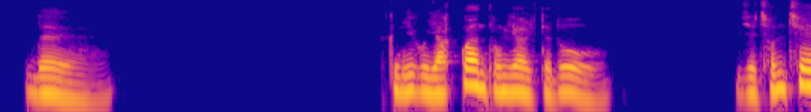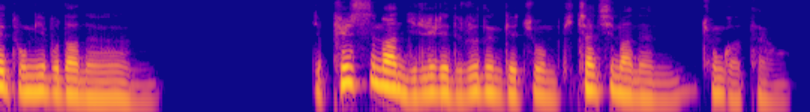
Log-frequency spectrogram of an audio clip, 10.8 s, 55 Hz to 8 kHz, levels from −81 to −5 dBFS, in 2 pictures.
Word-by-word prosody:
네. 110 Hz, -7 st, -2 dB, 1.8 s
그리고 140 Hz, -1 st, 0 dB
약관 135 Hz, +7 st, +6 dB
동의할 140 Hz, -3 st, +2 dB
때도 115 Hz, -5 st, -3 dB, 0.8 s
이제 130 Hz, +1 st, -3 dB
전체 160 Hz, +7 st, +3 dB
동의보다는 110 Hz, -, -3 dB, 1.0 s
이제 -, -, -10 dB
필수만 195 Hz, -7 st, +3 dB
일일이 130 Hz, +2 st, -1 dB
누르는 130 Hz, +2 st, -3 dB
게 120 Hz, -1 st, -3 dB
좀 115 Hz, -1 st, -6 dB
귀찮지만은 115 Hz, -9 st, -3 dB
좋은 130 Hz, -3 st, -7 dB
것 105 Hz, -4 st, -12 dB
같아요. 95 Hz, -4 st, -16 dB
130 Hz, 245 characters per minute, -23 LUFS, 110-140 Hz, 1.8 s, 약관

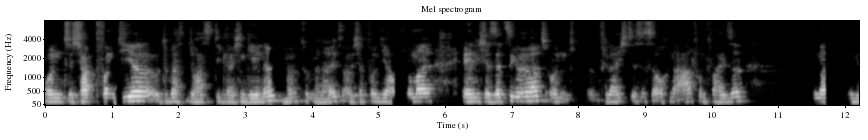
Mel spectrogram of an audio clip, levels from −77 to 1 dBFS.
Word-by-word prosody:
Und 130 Hz, 0 st, +1 dB
ich 125 Hz, -1 st, -4 dB
habe 135 Hz, 0 st, +5 dB
von 145 Hz, -2 st, 0 dB
dir 165 Hz, +3 st, +7 dB
du 130 Hz, 0 st, -9 dB
hast 140 Hz, +2 st, -3 dB
du 130 Hz, -, -1 dB
hast 125 Hz, +1 st, -6 dB
die 135 Hz, -, -9 dB
gleichen 125 Hz, 0 st, -5 dB
Gene, 125 Hz, +7 st, +3 dB
ne, 135 Hz, +4 st, -5 dB
tut 135 Hz, -3 st, -11 dB
mir 125 Hz, -, -6 dB
leid, 130 Hz, +7 st, -2 dB
aber 145 Hz, -, -7 dB
ich 120 Hz, 0 st, -8 dB
habe 125 Hz, -1 st, -7 dB
von 135 Hz, +2 st, -4 dB
dir 130 Hz, -1 st, 0 dB
auch -, -, -1 dB
schon 140 Hz, -, -4 dB
mal 145 Hz, 0 st, +4 dB, 0.4 s
ähnliche 135 Hz, -1 st, +2 dB
Sätze 135 Hz, +4 st, +1 dB
gehört, 160 Hz, +2 st, +3 dB
und, 135 Hz, +1 st, -8 dB
äh, -, -, -23 dB
vielleicht 135 Hz, -3 st, -5 dB
ist 135 Hz, -, -8 dB
es 145 Hz, -2 st, -10 dB
auch 145 Hz, -, -3 dB
'ne 145 Hz, -, -8 dB
Art 145 Hz, +1 st, -4 dB
und 130 Hz, -2 st, -11 dB
Weise 135 Hz, +5 st, -3 dB, 1.5 s
wenn 130 Hz, -, -8 dB
man 125 Hz, -, -4 dB
135 Hz, 190 wpm, -21 LUFS, 130-145 Hz, 1.5 s, dir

